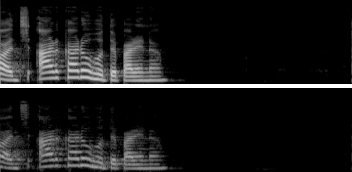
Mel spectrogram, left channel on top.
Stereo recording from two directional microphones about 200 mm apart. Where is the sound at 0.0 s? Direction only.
45° left (ahead or behind).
